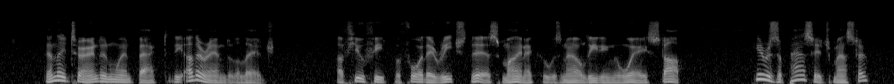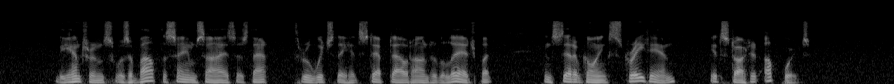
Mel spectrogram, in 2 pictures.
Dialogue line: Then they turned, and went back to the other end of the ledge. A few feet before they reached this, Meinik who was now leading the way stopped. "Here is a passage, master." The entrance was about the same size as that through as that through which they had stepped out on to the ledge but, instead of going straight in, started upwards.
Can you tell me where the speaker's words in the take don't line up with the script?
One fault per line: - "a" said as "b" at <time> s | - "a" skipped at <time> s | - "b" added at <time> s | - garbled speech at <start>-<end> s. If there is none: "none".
- "as that through" skipped at 12.1 s
- "it" added at 16.0 s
